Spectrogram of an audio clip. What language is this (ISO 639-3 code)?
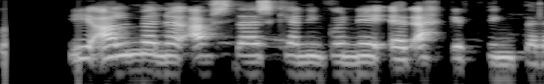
isl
